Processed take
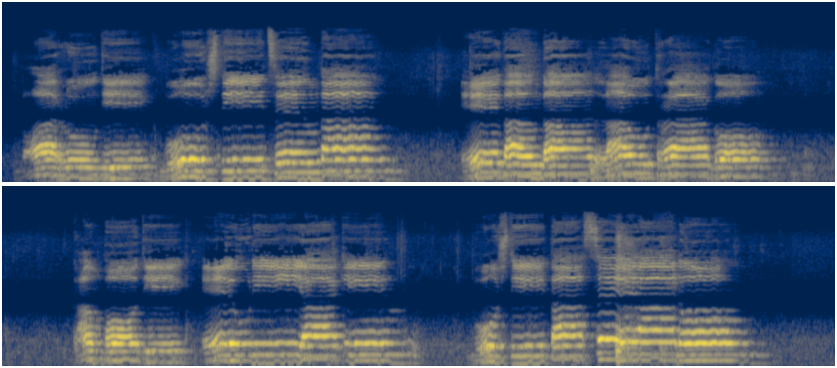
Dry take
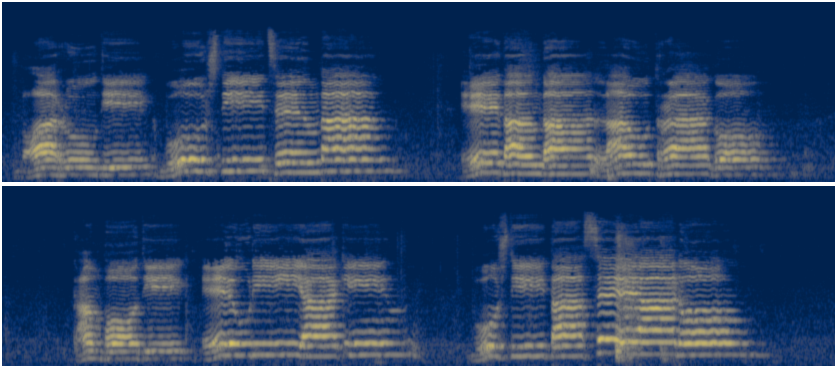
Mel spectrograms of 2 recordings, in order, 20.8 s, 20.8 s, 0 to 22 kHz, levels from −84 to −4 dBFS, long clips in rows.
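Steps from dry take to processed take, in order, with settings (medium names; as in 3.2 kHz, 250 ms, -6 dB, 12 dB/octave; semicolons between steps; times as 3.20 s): octave divider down 2 oct, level -6 dB; Chebyshev band-stop 740–3500 Hz, order 2; level rider gain up to 11 dB; trim +1.5 dB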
